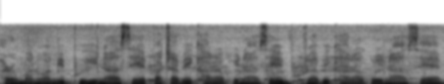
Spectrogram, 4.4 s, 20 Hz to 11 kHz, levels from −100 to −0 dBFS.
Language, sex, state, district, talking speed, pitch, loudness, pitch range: Nagamese, female, Nagaland, Kohima, 200 wpm, 190 Hz, -14 LUFS, 185-200 Hz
